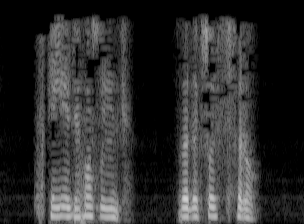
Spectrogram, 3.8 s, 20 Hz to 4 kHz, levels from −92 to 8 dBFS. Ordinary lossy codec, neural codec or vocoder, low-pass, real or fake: MP3, 16 kbps; codec, 16 kHz in and 24 kHz out, 0.6 kbps, FireRedTTS-2 codec; 3.6 kHz; fake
